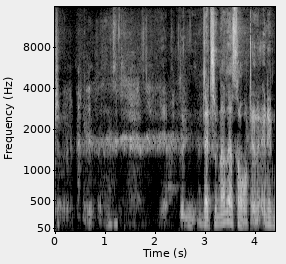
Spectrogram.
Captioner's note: audience laughing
